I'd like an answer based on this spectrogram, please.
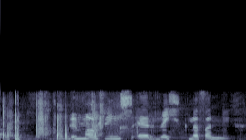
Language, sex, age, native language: Icelandic, female, 10, Icelandic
